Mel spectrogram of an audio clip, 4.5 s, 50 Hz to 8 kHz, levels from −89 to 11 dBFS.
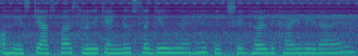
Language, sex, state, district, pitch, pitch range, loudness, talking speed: Hindi, female, Uttar Pradesh, Budaun, 230 Hz, 220-235 Hz, -32 LUFS, 200 wpm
